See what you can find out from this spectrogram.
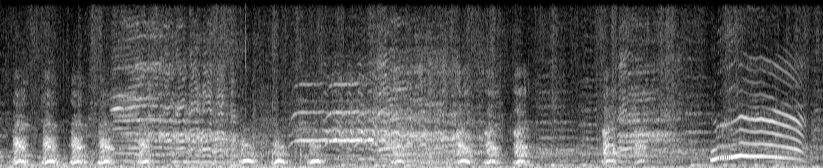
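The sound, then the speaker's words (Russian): Several horses, frightened by a barking dog, whinny loudly in long, wavering neighs, one after another, as they scatter in all directions, over a steady rhythmic clopping of hooves that runs through the first few seconds, busy. “Индейцы повскакивали, оставили свой ритуал и бросились догонять лошадей.”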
